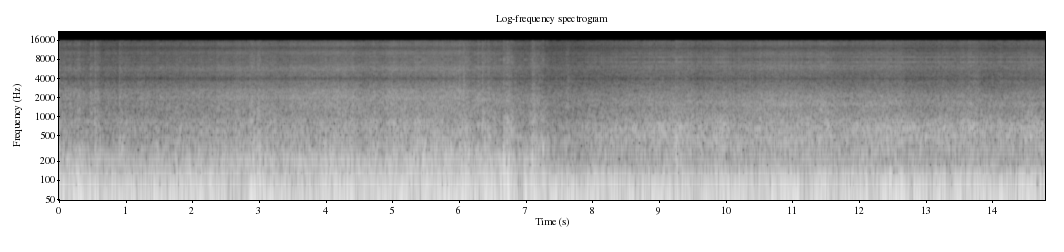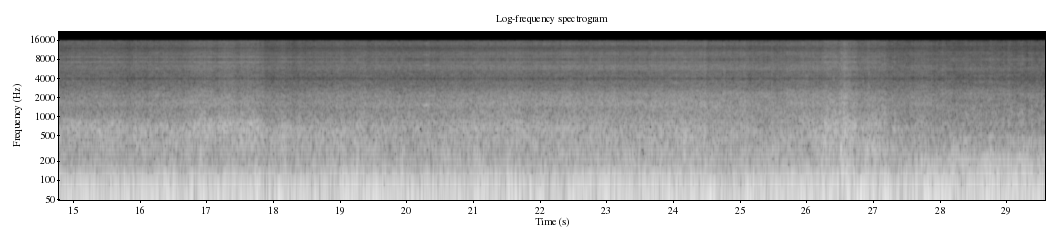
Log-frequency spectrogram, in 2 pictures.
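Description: Inside a moving regional passenger train: the carriage's steady running rumble and rattle on the track, with a constant low hum underneath.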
